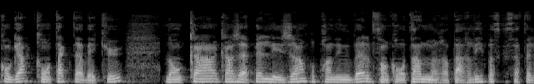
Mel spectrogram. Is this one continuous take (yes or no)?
no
